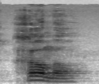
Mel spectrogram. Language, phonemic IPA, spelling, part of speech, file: Dutch, /ˈxroː.moː/, chromo-, prefix, Nl-chromo-.ogg
- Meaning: chromo-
